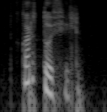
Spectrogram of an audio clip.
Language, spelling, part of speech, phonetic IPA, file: Russian, картофель, noun, [kɐrˈtofʲɪlʲ], Ru-картофель.ogg
- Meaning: potatoes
